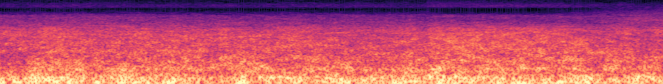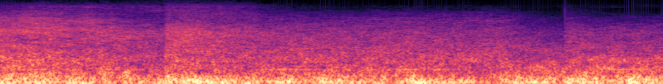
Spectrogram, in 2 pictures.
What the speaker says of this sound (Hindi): बहुत बढ़िया वाटरफॉल।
